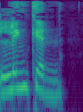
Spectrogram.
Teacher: That's how it's spelled, but we don't say that L. We say Lincoln.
